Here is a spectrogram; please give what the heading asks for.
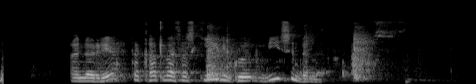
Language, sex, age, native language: Icelandic, female, 40-49, Icelandic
